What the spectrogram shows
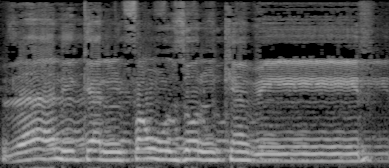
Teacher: وقف کر دیا تو را ساکن ہو گئی، اور را ساکن سے پہلے یا ساکن ہے تو یہ را باریک پڑھی جائے گی۔ را ساکن سے پہلے اگر یا ساکن ہوتی ہے تو را ہر حال میں باریک ہوتی ہے، تو یہاں وقف کر دیا، وقف کی وجہ سے را ساکن ہو گئی تو لہذا را کو باریک پڑھا جائے گا۔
